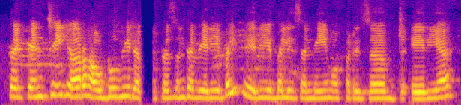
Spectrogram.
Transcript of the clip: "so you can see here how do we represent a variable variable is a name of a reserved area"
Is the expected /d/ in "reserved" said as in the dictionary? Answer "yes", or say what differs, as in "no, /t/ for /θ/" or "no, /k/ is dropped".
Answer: yes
